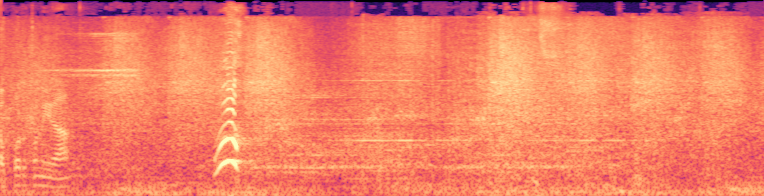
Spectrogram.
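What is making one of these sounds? A magic beam zaps with a hissing crackle.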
